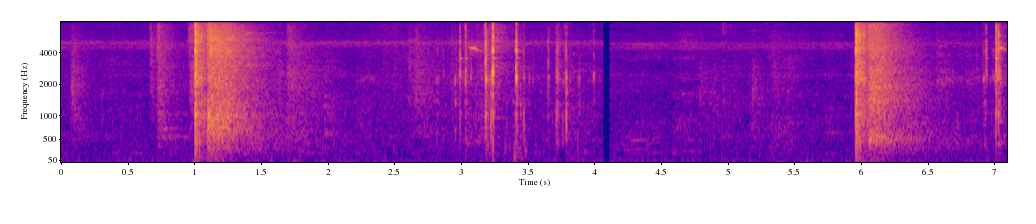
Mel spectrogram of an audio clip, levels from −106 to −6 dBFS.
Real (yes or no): yes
